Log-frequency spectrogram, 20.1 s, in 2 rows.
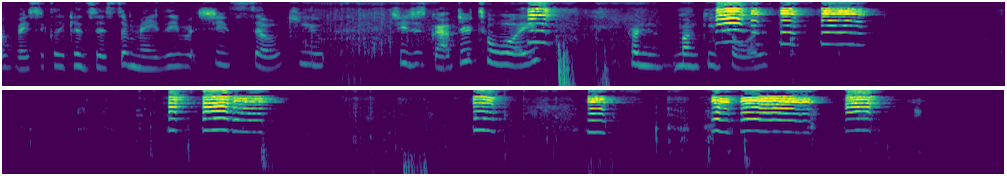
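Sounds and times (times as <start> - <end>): dog toy squeaking: 5.2 - 5.7, 7.1 - 8.8, 11.7 - 12.9, 15.9 - 16.2, 17.1 - 19.0
dull thumps of toy: 17.1 - 19.1.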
